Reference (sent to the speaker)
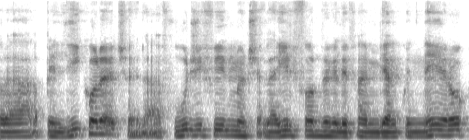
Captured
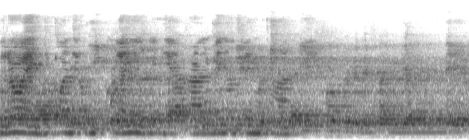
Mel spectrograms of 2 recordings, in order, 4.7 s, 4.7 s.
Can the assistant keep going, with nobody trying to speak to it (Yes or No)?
No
